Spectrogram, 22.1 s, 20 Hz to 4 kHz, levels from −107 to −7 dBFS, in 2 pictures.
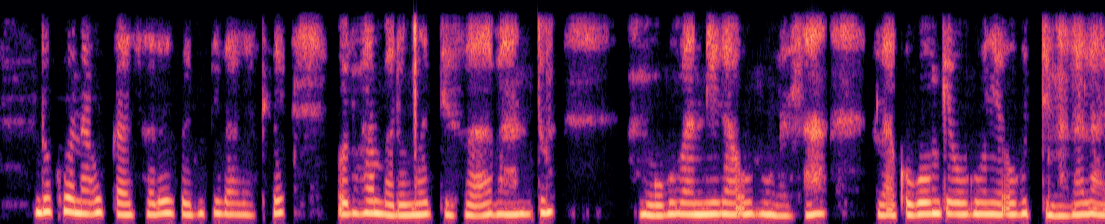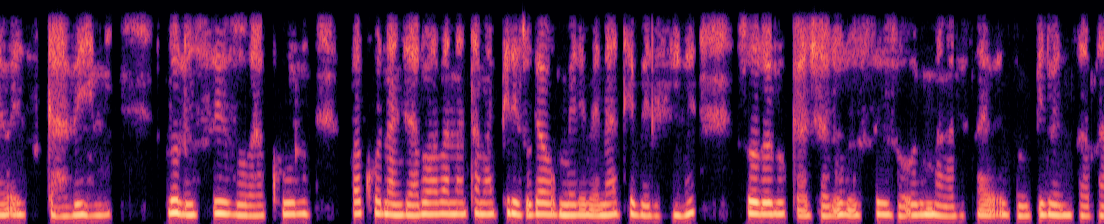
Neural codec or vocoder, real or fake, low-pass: none; real; 3.6 kHz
